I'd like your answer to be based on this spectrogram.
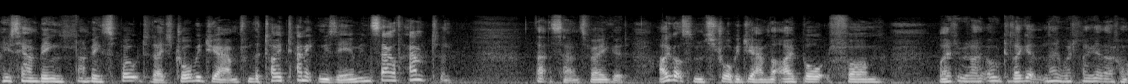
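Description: A man's voice: medium pitch, a little fast, darkish tone, a little hiss or hum. A man hosting a casual live podcast, chatting in a rambling way and laughing often. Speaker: podcast host.

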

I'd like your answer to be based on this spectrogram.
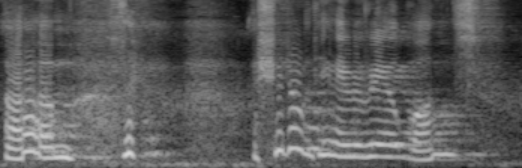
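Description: A woman's voice: mid-range voice, animated, slow, a little hiss or hum. A woman voicing a nervous, giggly male stage actor who rambles and hesitates as he leaves a message. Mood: bubbly. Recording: roomy echo.

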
